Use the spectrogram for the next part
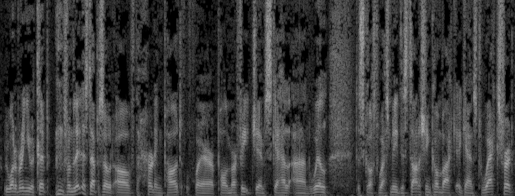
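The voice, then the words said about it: Hoarse, strained voice. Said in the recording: “My voice is absolutely gone”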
